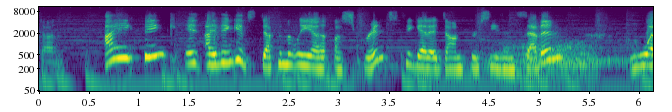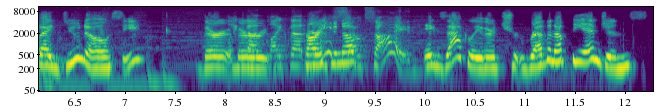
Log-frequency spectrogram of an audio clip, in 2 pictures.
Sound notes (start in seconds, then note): 3.8 engines revving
